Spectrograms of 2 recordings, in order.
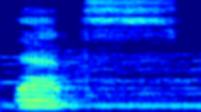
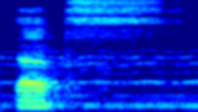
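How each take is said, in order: Both takes have the same delivery.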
